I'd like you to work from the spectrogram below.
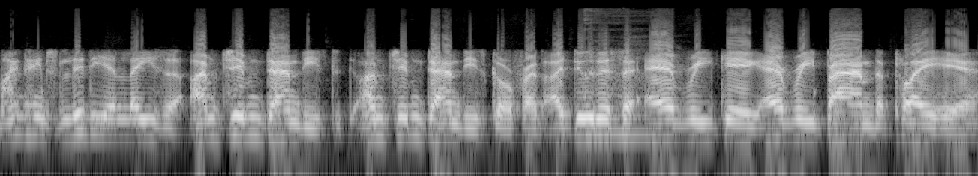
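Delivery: clumsy put-on American accent. Retelling what a woman said to her at a gig, in a bad american accent. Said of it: "I can't do an American".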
